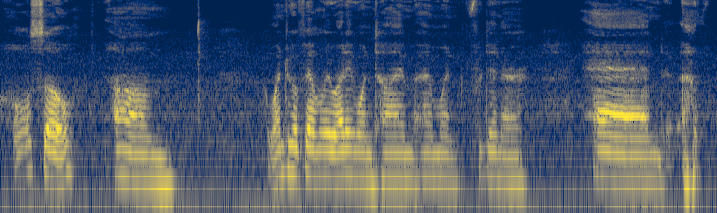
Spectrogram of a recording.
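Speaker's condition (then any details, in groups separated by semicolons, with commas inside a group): Cerebral palsy; predominantly physical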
